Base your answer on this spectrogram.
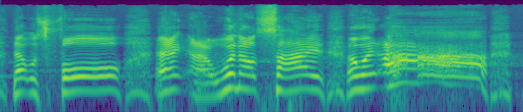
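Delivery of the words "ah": high re-enacted yell of rage; mock roar while hurling a bottle; acted angry yell. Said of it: "I remember I had this anger".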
